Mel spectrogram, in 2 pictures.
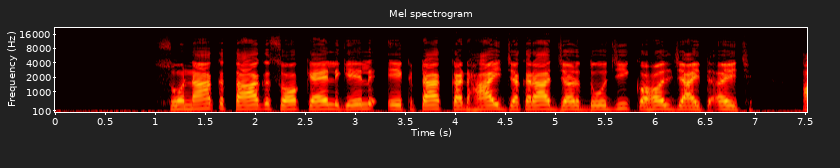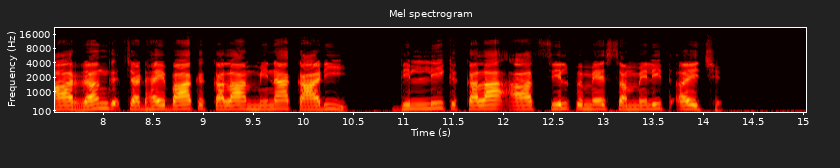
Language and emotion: Maithili, neutral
